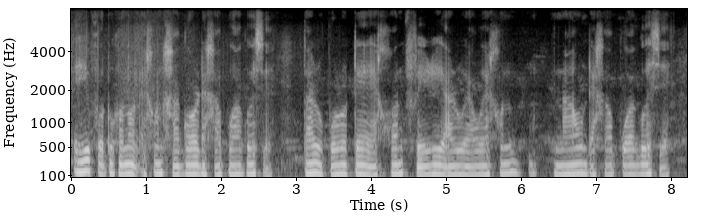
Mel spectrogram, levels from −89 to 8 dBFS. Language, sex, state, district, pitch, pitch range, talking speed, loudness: Assamese, male, Assam, Sonitpur, 115 Hz, 110-125 Hz, 130 wpm, -17 LUFS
